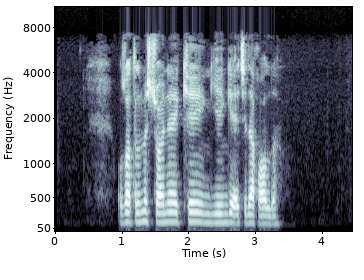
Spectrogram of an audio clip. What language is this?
Uzbek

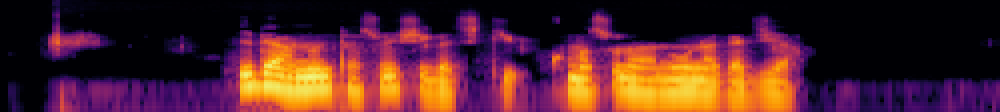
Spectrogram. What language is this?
Hausa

